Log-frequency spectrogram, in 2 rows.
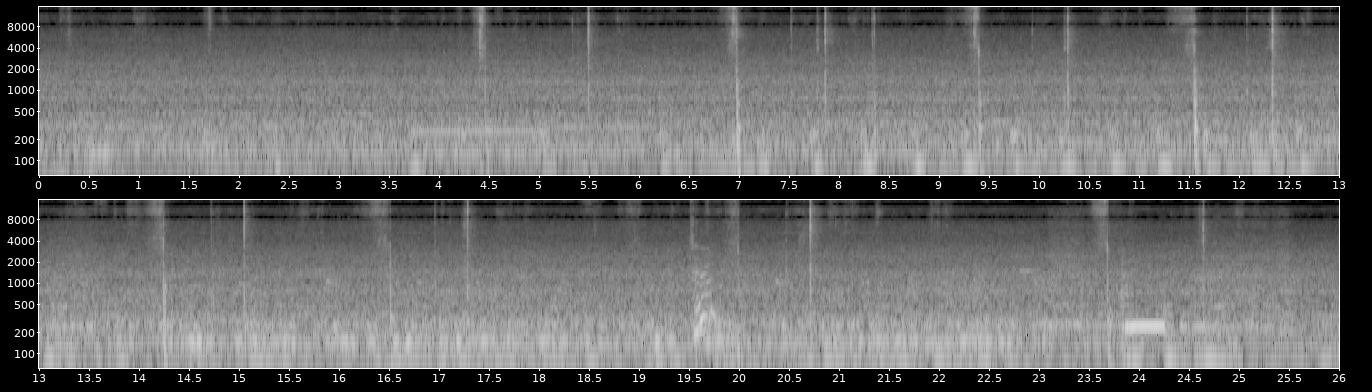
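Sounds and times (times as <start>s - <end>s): low room hum: 0.0s - 26.0s
trading cards clicking and snapping: 4.3s - 4.6s, 5.3s - 5.7s, 6.8s - 8.4s, 9.2s - 10.5s, 11.4s - 12.6s, 16.3s - 17.4s, 19.4s - 21.0s, 23.5s - 23.8s, 24.6s - 24.8s.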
